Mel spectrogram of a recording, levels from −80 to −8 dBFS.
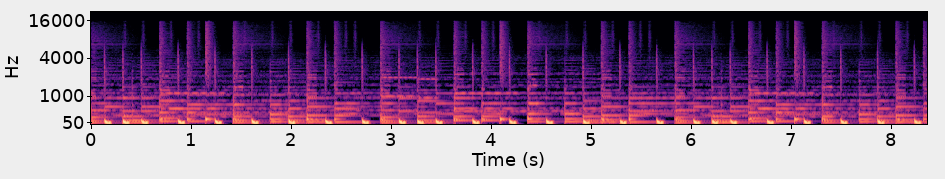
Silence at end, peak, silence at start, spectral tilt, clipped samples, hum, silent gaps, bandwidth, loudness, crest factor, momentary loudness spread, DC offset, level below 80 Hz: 0 s; -8 dBFS; 0 s; -6 dB/octave; under 0.1%; none; none; 16 kHz; -26 LUFS; 14 dB; 3 LU; under 0.1%; -26 dBFS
